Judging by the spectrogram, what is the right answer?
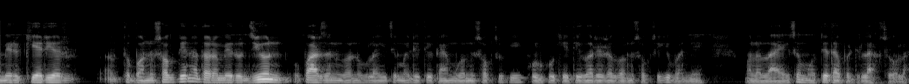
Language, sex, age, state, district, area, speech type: Nepali, male, 60+, West Bengal, Darjeeling, rural, spontaneous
